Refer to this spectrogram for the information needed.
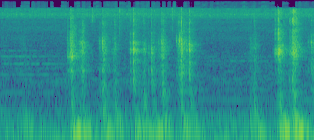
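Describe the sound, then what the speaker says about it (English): Rapid clicky mechanical computer keyboard typing close to the microphone, a steady flurry of sharp key clacks in uneven bursts with no voices. "Sorry if you hear mad typing, I have a nice clicky clack keyboard right behind the microphone"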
